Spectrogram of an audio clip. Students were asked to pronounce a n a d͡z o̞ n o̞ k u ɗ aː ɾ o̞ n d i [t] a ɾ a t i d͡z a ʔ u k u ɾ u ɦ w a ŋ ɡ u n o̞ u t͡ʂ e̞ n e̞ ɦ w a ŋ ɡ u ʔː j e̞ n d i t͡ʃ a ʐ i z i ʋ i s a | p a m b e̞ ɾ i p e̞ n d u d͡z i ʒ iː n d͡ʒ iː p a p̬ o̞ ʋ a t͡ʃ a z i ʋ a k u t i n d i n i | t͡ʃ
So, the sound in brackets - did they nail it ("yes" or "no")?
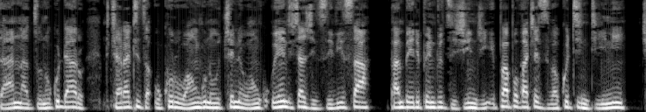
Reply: no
